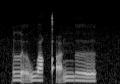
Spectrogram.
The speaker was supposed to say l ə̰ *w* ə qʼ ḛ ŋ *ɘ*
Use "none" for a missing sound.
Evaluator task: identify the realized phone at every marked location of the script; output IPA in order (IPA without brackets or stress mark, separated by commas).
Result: w, ɘ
